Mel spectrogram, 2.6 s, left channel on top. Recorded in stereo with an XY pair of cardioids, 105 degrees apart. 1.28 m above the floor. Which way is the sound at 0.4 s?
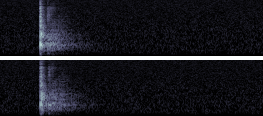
50° left.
